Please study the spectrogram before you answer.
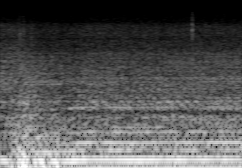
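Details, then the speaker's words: Throttle body connector broken by a previous mechanic, check engine light on: steady low idle that never climbs with the gas pedal pressed; connector to be replaced by splicing the wires one by one. "look at rpm if I press the gas pedal nothing happens I'm pressing the gas pedal down there nothing happened"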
